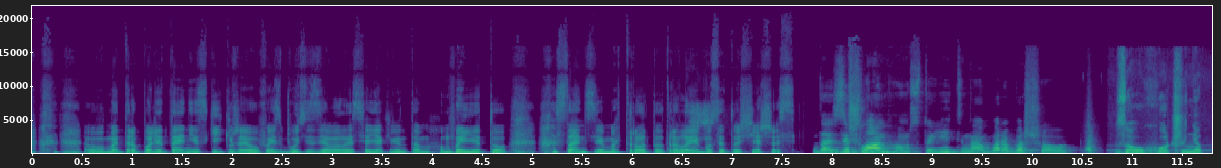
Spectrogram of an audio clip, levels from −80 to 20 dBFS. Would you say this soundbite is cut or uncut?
cut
